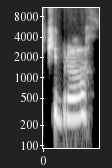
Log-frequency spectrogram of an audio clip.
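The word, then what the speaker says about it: piobaireachd: Donc, ça se prononce pibroch, mais ça s'écrit différemment parce que c'est du gaélique et c'est normal.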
